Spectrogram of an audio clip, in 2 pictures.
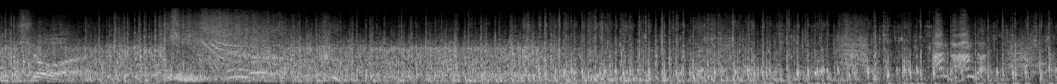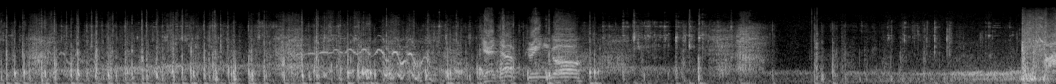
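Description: Film sound effects of several horses neighing, with hoofbeats and men's voices, as mounted riders gallop around a stagecoach. A few sharp cracks come through in the middle.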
